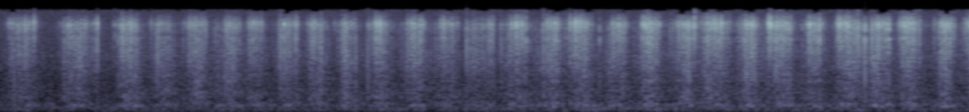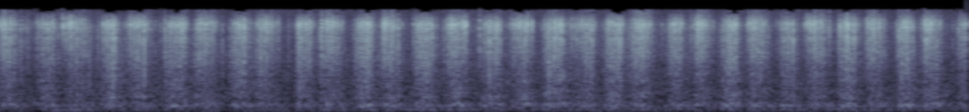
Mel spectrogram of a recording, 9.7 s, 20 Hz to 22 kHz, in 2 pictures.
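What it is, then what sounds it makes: Glitter-covered sheet being scratched. Both hands with black-painted nails scratch fast across a flat sheet covered in silver glitter. About 40 quick, bright, rasping strokes repeat in a steady rhythm, and each one fades almost at once.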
